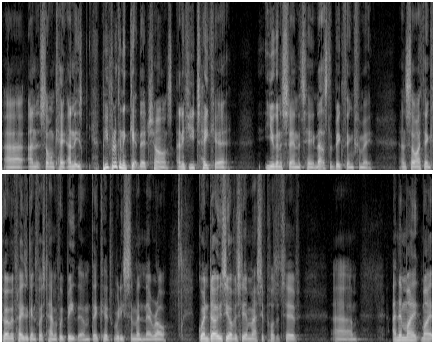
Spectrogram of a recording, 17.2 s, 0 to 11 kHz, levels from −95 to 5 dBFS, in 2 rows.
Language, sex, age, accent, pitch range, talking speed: English, male, 20-39, British, 110-130 Hz, 205 wpm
